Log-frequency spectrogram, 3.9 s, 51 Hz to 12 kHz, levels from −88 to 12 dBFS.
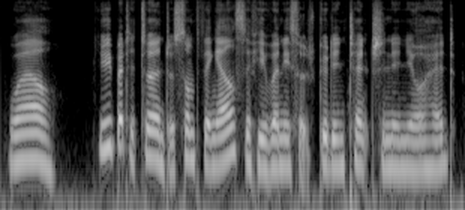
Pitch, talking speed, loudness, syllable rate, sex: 175 Hz, 250 wpm, -20 LUFS, 7.1 syllables/s, female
